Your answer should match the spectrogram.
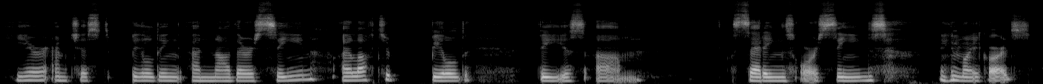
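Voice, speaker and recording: A Finnish-accented woman talks through her card-making in an unhurried, easygoing way. Her voice is low and mellow. The sound is dry and close to the mic. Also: no room sound. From Finland. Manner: relaxed, chatty, laughs lightly, self-correcting. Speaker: paper crafter, channel host. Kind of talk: casual crafting tutorial voice-over.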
